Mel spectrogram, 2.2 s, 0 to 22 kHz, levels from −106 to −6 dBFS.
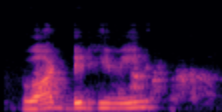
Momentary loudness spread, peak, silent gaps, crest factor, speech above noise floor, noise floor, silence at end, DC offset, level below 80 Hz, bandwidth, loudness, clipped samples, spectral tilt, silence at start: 22 LU; -24 dBFS; none; 16 dB; 21 dB; -59 dBFS; 0.2 s; under 0.1%; -78 dBFS; 7.6 kHz; -38 LUFS; under 0.1%; -8 dB/octave; 0.2 s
